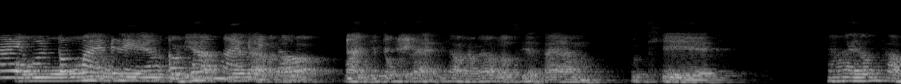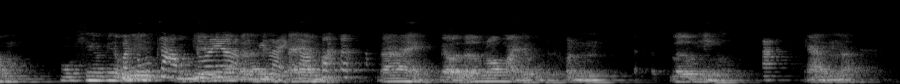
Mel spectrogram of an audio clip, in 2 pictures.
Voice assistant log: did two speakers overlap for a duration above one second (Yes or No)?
Yes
